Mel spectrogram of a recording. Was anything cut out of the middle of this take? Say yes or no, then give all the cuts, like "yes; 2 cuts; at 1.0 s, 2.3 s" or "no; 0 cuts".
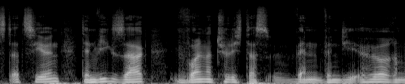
no; 0 cuts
